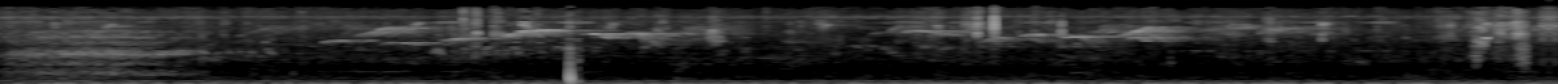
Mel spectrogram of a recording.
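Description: Birds chirping repeatedly over a steady low rumble, with a single sharp knock about three seconds in.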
